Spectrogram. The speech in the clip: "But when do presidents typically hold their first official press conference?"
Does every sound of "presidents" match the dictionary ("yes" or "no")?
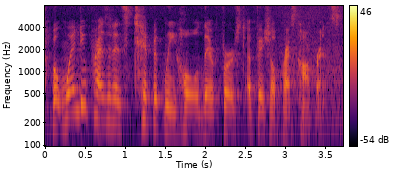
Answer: yes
